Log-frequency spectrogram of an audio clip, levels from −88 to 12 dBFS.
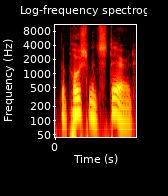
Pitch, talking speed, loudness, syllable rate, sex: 115 Hz, 145 wpm, -17 LUFS, 4.9 syllables/s, male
